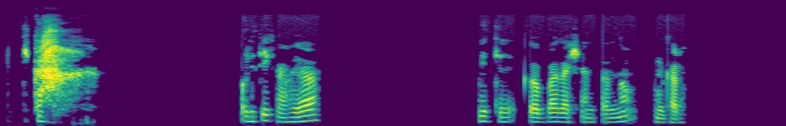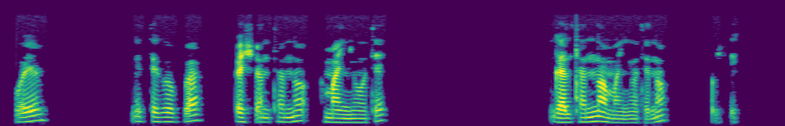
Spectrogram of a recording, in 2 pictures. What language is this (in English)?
Sidamo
